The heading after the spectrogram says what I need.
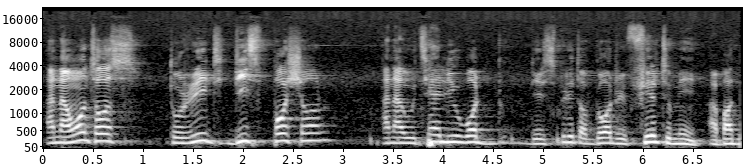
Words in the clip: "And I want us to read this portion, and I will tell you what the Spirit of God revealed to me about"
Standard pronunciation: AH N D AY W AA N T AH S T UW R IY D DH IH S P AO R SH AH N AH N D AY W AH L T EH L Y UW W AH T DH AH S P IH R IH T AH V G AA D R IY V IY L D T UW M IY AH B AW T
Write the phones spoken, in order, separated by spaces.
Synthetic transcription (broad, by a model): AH N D AY W AA N T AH S T UW R IY D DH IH S P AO SH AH N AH N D AY W AH L T EH L Y UW W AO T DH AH S P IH R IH T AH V G AA D R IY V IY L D T UW M IY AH B AW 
